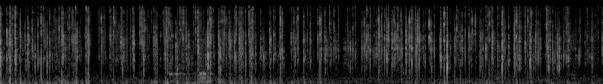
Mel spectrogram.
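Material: Plastic.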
